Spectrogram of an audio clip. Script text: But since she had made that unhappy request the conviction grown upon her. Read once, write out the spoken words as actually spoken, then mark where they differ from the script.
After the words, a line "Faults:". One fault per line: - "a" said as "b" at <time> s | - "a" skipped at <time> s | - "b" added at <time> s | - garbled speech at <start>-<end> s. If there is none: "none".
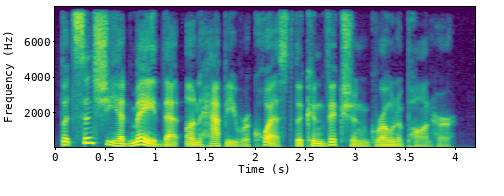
But since she had made that unhappy request the conviction grown upon her.
Faults:
none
